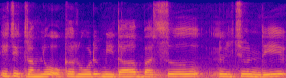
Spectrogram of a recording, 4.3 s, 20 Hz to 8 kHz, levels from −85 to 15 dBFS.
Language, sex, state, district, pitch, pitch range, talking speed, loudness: Telugu, female, Andhra Pradesh, Srikakulam, 230 Hz, 220-240 Hz, 110 wpm, -11 LUFS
